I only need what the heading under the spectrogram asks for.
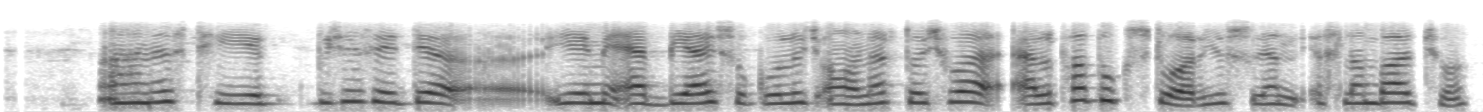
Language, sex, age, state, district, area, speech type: Kashmiri, female, 18-30, Jammu and Kashmir, Kulgam, rural, conversation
